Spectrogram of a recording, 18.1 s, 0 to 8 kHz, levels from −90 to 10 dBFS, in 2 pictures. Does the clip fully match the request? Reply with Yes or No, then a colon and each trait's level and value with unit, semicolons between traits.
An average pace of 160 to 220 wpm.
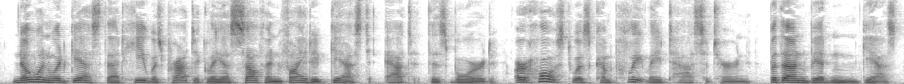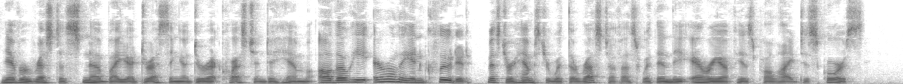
Yes: average, 175 wpm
